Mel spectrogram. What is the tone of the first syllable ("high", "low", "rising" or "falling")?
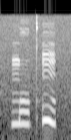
low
